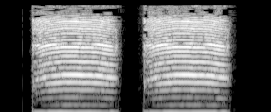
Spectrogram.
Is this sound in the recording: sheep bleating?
yes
